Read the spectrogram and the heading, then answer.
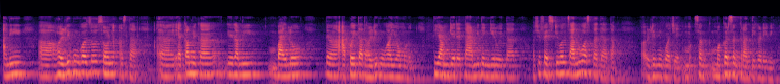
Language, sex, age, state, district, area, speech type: Goan Konkani, female, 45-60, Goa, Murmgao, rural, spontaneous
